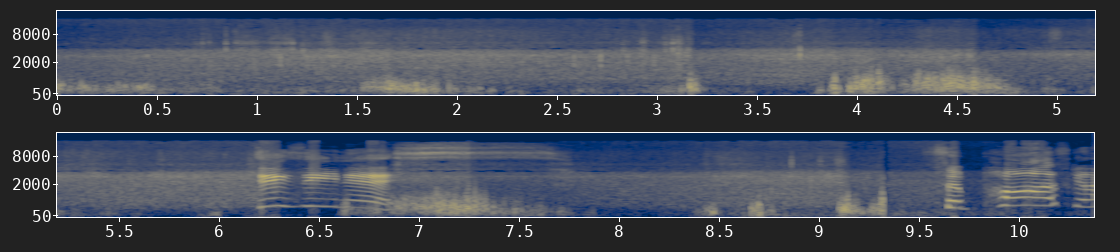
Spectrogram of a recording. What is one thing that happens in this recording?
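Wind buffets and rumbles against the microphone outdoors.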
